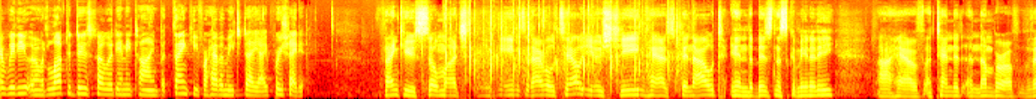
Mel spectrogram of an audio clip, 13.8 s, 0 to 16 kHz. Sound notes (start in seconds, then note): 5.6 applause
